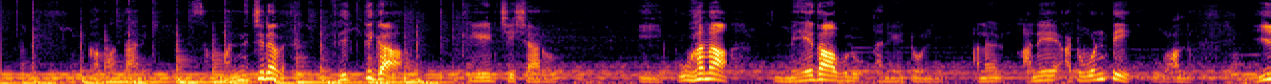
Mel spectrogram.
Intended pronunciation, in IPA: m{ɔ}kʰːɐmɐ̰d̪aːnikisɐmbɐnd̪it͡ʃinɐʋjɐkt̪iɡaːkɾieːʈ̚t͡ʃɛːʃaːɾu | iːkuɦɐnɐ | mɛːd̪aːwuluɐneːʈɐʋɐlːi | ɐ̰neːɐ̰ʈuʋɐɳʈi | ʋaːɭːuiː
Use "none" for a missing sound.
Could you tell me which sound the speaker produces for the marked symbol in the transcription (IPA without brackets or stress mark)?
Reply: u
